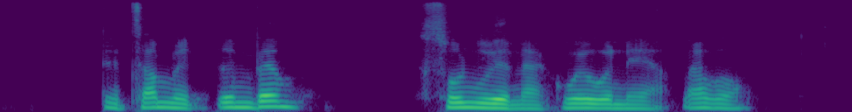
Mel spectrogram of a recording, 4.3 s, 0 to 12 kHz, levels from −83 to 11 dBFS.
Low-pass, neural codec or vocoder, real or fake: 10.8 kHz; codec, 24 kHz, 0.9 kbps, WavTokenizer, small release; fake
